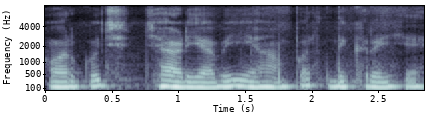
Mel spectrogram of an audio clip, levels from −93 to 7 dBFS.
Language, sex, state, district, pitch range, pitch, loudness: Hindi, male, Himachal Pradesh, Shimla, 140-150 Hz, 145 Hz, -15 LUFS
